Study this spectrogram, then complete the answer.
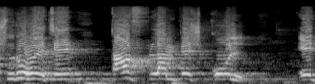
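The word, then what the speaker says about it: قل: না, তখন আপনি পড়লেন কুল হুয়াল্লাহু আহাদ, পড়লেন। কুল মানে কফ উচ্চারণ না করে কাফ উচ্চারণ করলেন। যার ই কুল অর্থ কি, এই কুল অর্থ খাও, কি করো, খাও।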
